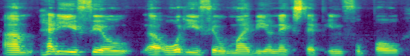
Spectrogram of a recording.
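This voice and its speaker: A man co-hosting a football talk show, asking questions in a measured, slightly hesitant way. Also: fairly low pitch, a little mellow. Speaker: co-host.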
